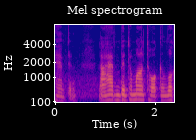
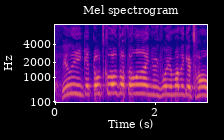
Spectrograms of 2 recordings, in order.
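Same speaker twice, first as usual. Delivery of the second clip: put-on loud yell in an Italian accent; 13 semitones higher, 10 dB louder than usual. Recalling his grandmother yelling at him about the washing, retelling her Italian-accent yell. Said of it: "she had an Italian accent".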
